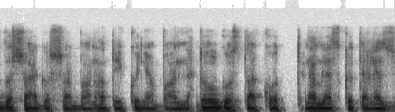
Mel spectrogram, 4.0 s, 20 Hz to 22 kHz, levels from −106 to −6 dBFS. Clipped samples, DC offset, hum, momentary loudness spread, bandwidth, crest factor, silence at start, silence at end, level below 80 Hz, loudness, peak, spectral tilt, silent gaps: under 0.1%; under 0.1%; none; 5 LU; 8.4 kHz; 14 dB; 0 s; 0 s; -34 dBFS; -19 LUFS; -6 dBFS; -7.5 dB/octave; none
